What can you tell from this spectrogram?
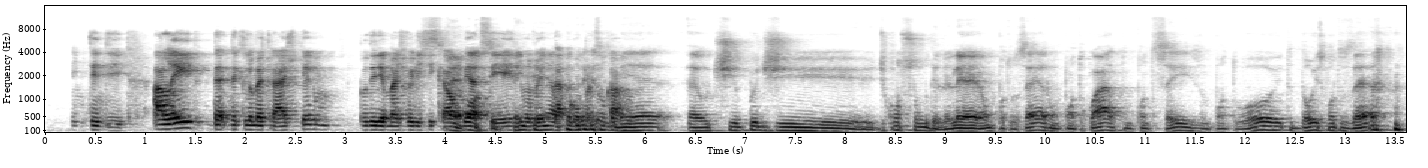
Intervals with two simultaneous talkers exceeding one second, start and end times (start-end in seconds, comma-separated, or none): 4.0-5.9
